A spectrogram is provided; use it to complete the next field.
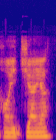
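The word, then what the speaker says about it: Hygiea: Although I've heard this pronounced in so many different ways: Hygeia, Hygeia. But I think Hygeia, I think, is the way most people go for.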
